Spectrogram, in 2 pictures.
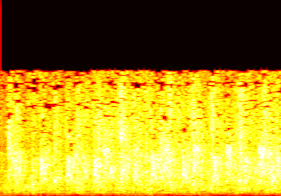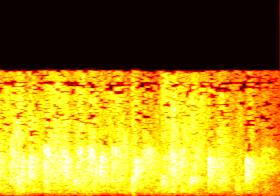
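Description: Applause from an audience in a room, dense continuous clapping at an even level that eases slightly at the very end.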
